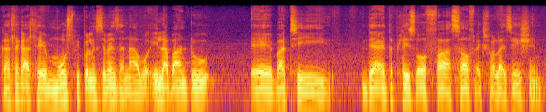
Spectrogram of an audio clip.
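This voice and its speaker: A South African man speaking as an interview guest and coach, explaining conversationally in a halting way. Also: deep voice, mellow. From Free State, South Africa. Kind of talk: conversational explaining, switching languages.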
